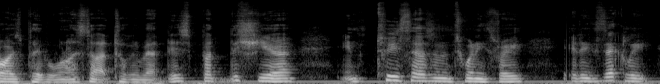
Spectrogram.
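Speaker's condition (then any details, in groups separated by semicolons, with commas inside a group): Cerebral palsy; 46 years old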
